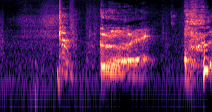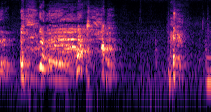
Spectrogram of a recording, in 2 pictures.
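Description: A person coughing and clearing their throat in about five rough vocal bouts, with short pauses between.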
